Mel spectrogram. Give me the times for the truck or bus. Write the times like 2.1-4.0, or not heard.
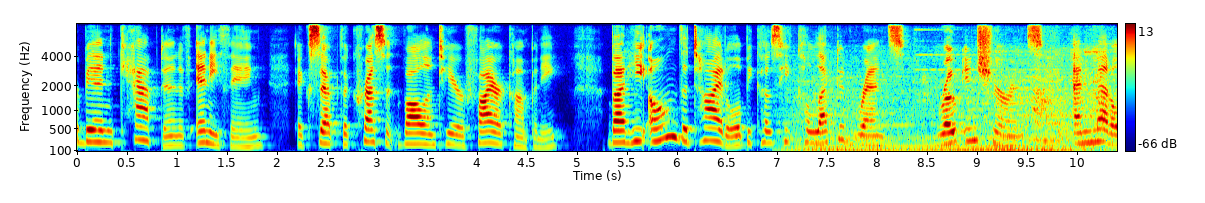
7.0-10.3.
